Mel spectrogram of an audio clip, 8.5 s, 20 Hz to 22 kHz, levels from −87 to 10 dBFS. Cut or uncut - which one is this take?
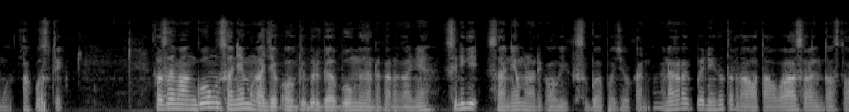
cut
